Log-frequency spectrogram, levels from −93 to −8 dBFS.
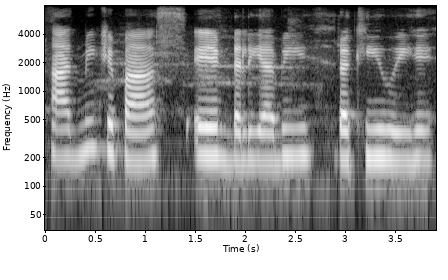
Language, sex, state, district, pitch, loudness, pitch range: Hindi, female, Madhya Pradesh, Bhopal, 200 Hz, -17 LUFS, 185-205 Hz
